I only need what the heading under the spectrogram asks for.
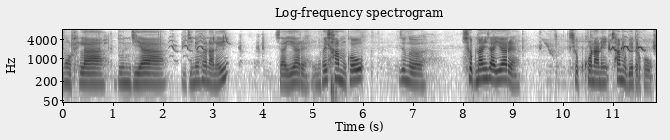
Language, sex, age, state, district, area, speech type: Bodo, female, 30-45, Assam, Baksa, rural, spontaneous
